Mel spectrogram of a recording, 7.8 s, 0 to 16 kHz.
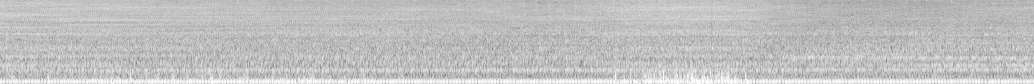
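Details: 2018 Honda CB650F, under two months owned, after a ride on a hot day: fast uneven tapping about three a second over steady idle from the radiator cooling fan, possibly blades clipping something lodged behind the radiator; not confirmed.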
